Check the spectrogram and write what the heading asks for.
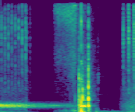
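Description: Logo animation sound effects: a fading tone, then a rising whoosh that ends in a sharp hit about a second and a quarter in, followed by a rapid run of ticks near the end.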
